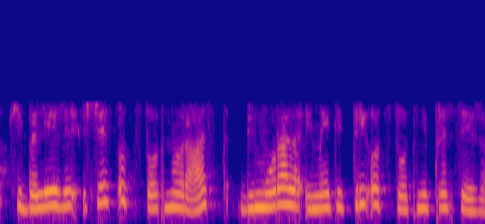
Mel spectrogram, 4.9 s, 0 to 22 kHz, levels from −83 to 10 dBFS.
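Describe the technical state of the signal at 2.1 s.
At 2.1 s the speech carries G.729 codec damage, present throughout the clip: the signal is rebuilt from a vocal tract filter, a pitch predictor and a few sparse pulses per frame, which fits an 8 kbit/s coder. It sounds rough and synthetic, and a spectrogram shows a hard ceiling at 4 kHz.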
